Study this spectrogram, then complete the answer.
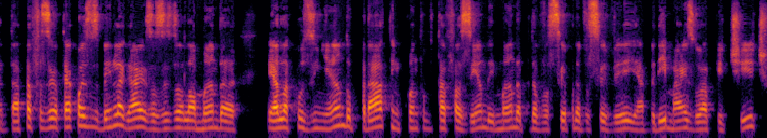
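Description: A man with a dark, mellow tone talks at a very fast pace with hardly any pauses and fairly even intonation. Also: fairly high pitch for a man, quiet background. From Brazil, Curitiba; Brazil. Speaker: marketing executive; presenter. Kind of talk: webinar presentation. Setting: video call. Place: home room. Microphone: headset.

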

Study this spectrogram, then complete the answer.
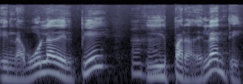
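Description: A man speaks at a moderate pace in a fairly high pitch with a dark, mellow tone. His pitch swings very widely. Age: 70s. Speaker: sports medicine doctor; guest. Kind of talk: interview. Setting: studio. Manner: halting. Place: studio. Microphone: lapel.

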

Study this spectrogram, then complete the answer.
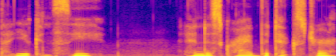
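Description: Very slowly, a soft-spoken woman talks in a somewhat breathy voice, the sound dry with no echo. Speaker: ASMR creator. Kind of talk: ASMR guided grounding exercise. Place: home room. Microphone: studio mic.

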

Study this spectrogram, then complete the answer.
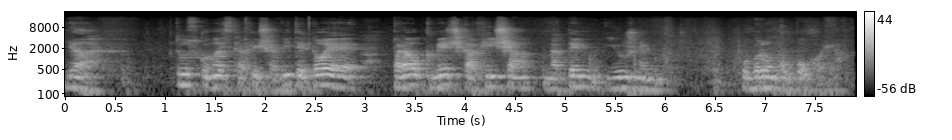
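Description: With audible room echo and noticeable background noise, a man speaks at a fairly high pitch in monotone, flat intonation. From Slovenia, Pohorje village. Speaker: local community president. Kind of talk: casual chat.

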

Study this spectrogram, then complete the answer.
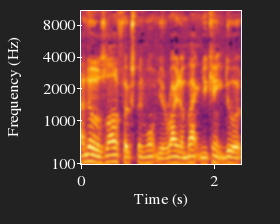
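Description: A man's dark, mellow tone at a very fast pace, with fairly even intonation. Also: medium pitch for a man.

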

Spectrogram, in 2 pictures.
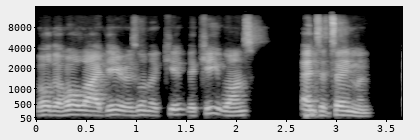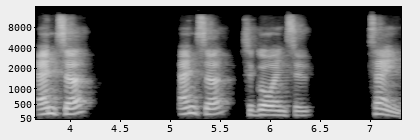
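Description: A man with a British accent at a moderate pace, with long, frequent pauses, against a quiet background. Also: fairly high pitch for a man, ordinary pitch variation. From England. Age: 60s. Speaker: history lecturer. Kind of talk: lecture. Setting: video call. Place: home room. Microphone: video call.

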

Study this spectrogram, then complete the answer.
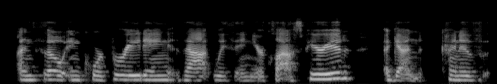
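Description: A woman with an American accent uses an ordinary speaking voice at a medium pitch. She talks at a moderate pace with fairly even intonation over a quiet background. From Iowa. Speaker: school administrator; presenter. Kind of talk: webinar presentation. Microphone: video call.

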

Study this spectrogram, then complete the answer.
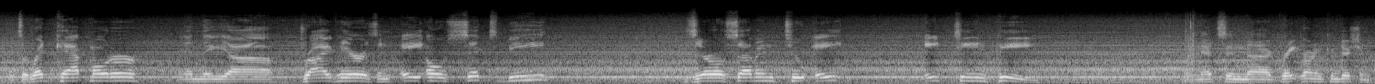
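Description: The pace is very slow. Loud background noise runs throughout. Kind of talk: product walkaround description. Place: factory. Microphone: phone near.

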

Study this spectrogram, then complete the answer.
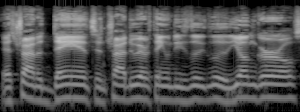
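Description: Against a quiet background, a man's fairly high voice has a bright, sharp tone. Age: 40s. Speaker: entertainment commentary youtuber. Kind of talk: casual monologue. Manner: hesitant, many fillers. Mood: opinionated, casual. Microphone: studio mic.

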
